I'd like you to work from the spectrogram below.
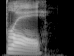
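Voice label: "brawl", American English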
